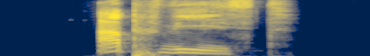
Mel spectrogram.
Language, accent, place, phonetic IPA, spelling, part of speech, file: German, Germany, Berlin, [ˈapˌviːst], abwiest, verb, De-abwiest.ogg
- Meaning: second-person singular/plural dependent preterite of abweisen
